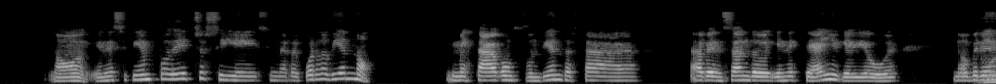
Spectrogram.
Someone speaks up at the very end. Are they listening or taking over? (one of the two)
listening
